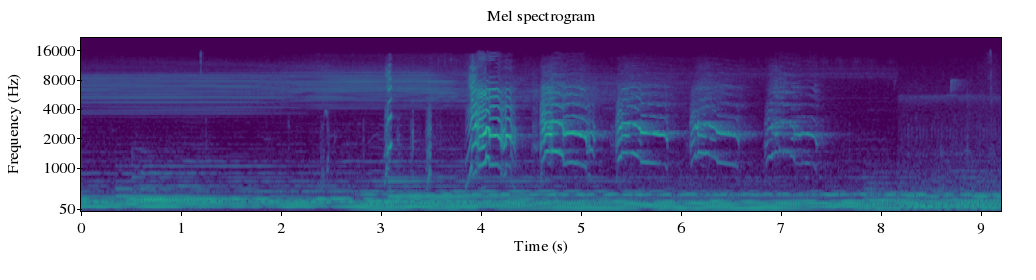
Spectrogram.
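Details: Red-shouldered hawk (Buteo lineatus), extremely common at Circle B Bar Reserve, Florida, recorded in 2018, gives its trademark screech: five loud, ringing, down-slurred screams under a second apart, over soft background music.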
